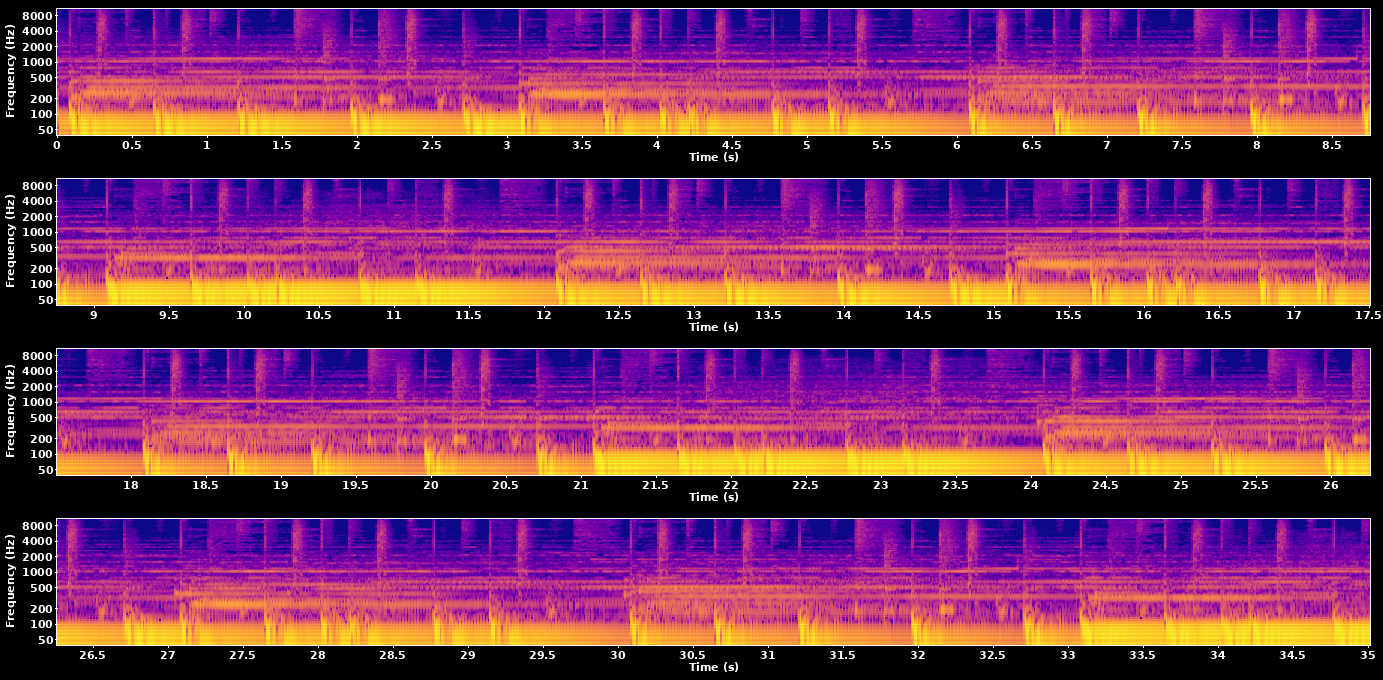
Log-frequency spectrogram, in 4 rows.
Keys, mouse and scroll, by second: 4.2 click, 5.0 right click, 7.0 scroll down 1, 7.4 shift+right click, 12.3 shift+right click, 16.0 right click, 16.8 right click, 18.2 right click, 19.6 right click, 28.4 right click, 29.2 click, 29.8 right click, 31.6 click.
